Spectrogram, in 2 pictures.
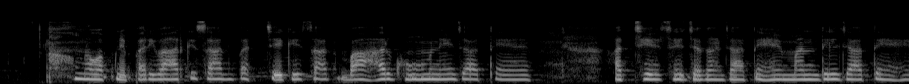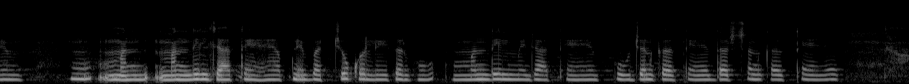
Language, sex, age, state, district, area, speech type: Hindi, female, 30-45, Uttar Pradesh, Chandauli, urban, spontaneous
